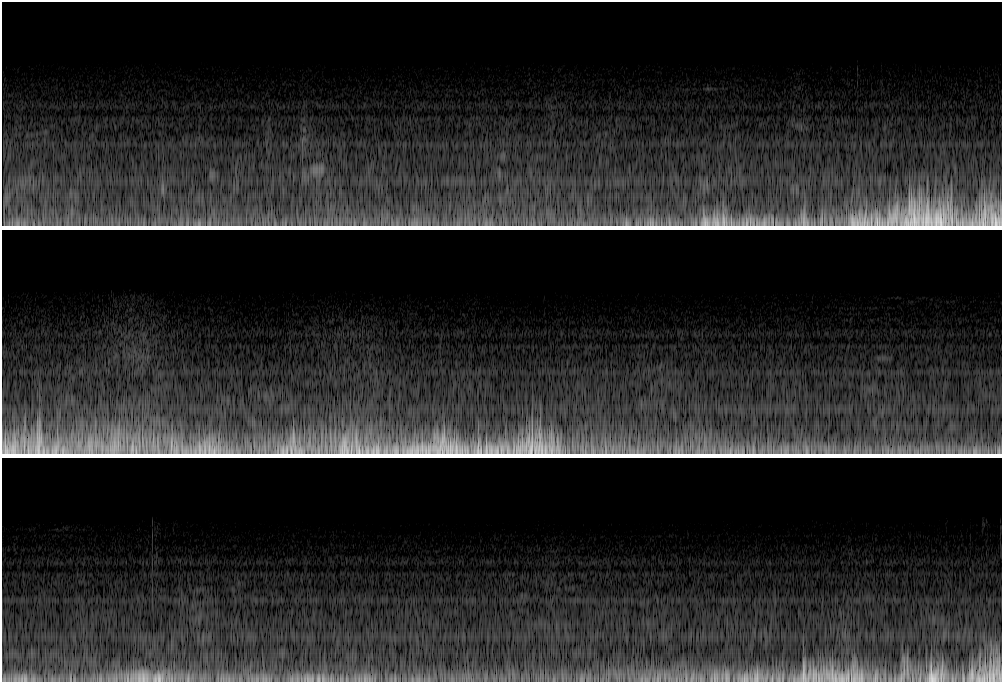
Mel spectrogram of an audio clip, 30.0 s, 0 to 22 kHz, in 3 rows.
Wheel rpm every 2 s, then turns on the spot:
0, 0, 0, 0, 0, 0, 0, 0, 0, 0, 0, 0, 0, 0, 0.
none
